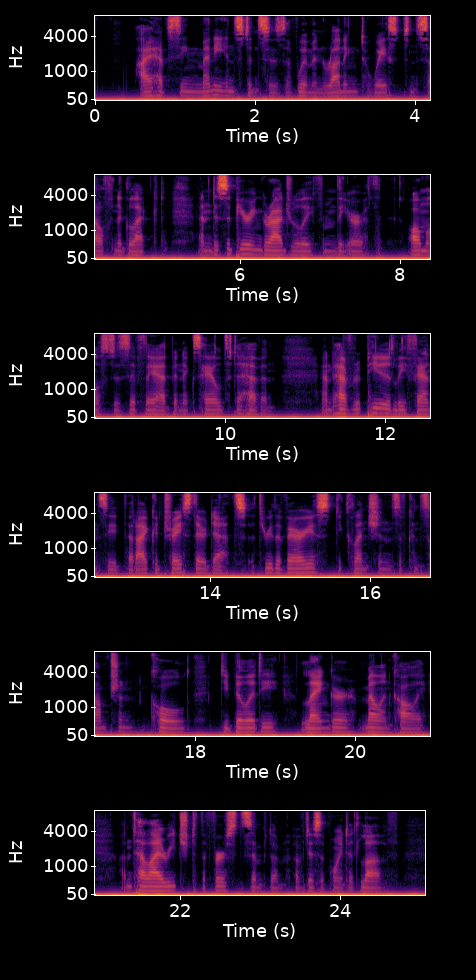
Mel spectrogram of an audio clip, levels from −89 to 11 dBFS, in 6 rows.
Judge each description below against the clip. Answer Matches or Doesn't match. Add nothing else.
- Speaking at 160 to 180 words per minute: Doesn't match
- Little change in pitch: Matches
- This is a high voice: Doesn't match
